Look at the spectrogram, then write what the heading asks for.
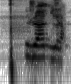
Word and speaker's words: Hiranya: As he lifted the earth up, he was attacked by a very vicious demon named Hiranya. Wait, how do you pronounce it? Hiranya. Okay, Hiranya.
